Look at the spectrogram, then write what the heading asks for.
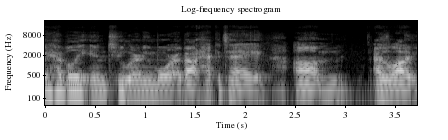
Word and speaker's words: Hecate: you've heard the name Hecate. Um, and a lot of people say like Hecat. Either way, I from what I've gathered, it is Hecate is the proper pronunciation.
